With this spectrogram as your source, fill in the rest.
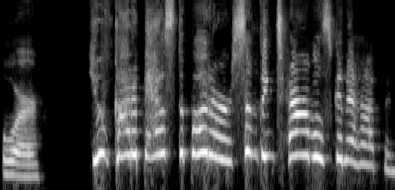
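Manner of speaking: urgent pressing voice. Speaker showing the wrong way to give someone information: urgent pressuring demand. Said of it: "It shouldn't sound like".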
